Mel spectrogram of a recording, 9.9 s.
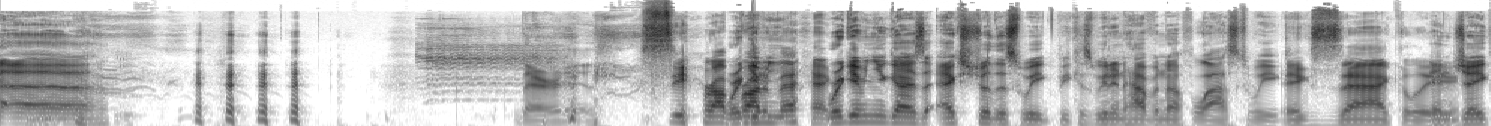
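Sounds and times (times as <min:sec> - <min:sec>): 
laughter: 0:00.0 - 0:02.1, 0:03.5 - 0:05.5
speech: 0:00.0 - 0:02.1, 0:02.8 - 0:09.9
man imitating a goat bleat: 0:02.8 - 0:04.0.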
